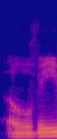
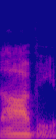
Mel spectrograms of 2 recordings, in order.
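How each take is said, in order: First: The name starts with an 'oh' vowel. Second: The name starts with an 'ah' vowel. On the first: "I guess you could pronounce it O V" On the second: "I think it's Avi, like obviously"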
